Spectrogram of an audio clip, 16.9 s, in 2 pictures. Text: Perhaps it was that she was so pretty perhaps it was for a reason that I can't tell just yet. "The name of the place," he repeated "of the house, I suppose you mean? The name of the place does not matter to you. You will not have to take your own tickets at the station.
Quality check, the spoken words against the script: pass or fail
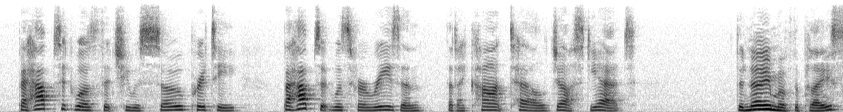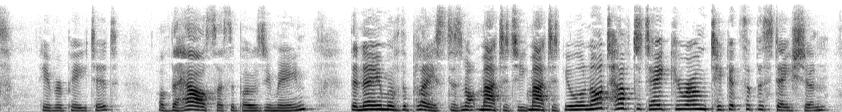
fail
